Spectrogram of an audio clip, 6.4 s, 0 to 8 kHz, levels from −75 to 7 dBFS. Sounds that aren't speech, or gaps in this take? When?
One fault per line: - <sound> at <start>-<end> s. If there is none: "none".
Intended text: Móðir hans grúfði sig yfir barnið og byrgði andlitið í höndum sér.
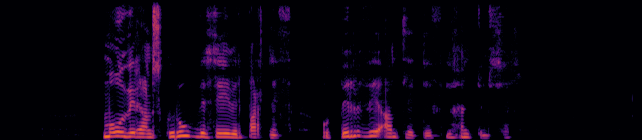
none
